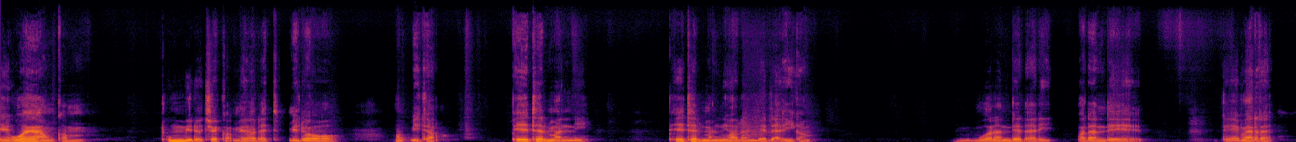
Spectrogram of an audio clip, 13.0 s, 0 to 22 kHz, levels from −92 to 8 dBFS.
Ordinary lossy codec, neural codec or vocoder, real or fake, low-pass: none; vocoder, 44.1 kHz, 128 mel bands, Pupu-Vocoder; fake; none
